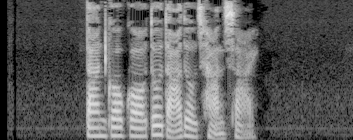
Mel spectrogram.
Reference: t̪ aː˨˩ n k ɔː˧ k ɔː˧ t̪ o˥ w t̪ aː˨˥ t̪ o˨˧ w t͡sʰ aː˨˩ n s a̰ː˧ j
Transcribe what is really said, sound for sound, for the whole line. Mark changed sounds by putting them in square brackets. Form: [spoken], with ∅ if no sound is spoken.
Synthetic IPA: t̪ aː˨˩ n k ɔː˧ k ɔː˧ t̪ o˥ w t̪ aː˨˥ t̪ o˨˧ w t͡sʰ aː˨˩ n s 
